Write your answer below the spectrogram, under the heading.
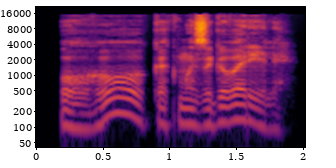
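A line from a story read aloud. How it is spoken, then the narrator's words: Drawled. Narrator (Russian): протянула Виола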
